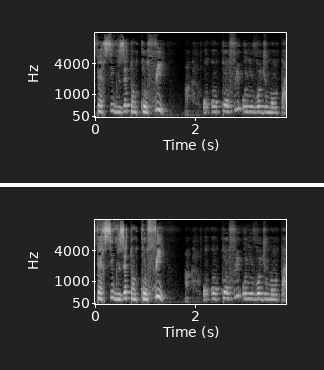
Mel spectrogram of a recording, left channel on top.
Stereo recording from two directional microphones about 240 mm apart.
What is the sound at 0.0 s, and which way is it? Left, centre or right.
A woman's voice, right.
